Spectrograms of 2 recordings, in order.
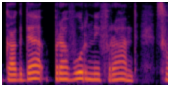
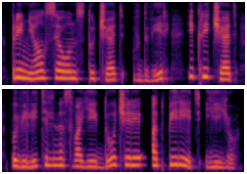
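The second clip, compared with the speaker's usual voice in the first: usual speaking voice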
